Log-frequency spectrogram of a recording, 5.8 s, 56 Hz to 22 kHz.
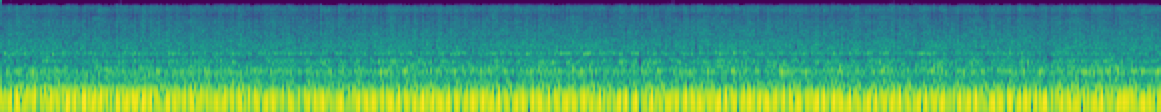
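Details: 2007 GXP with Sloppy Stage 3 cam, VATS and DOD deleted via HP Tuners, first start-up after retightening loose front rockers: choppy lumpy big-cam rhythm about four beats a second, even, no popping or ticking; loose-rocker popping fixed, valvetrain healthy.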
